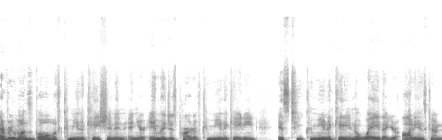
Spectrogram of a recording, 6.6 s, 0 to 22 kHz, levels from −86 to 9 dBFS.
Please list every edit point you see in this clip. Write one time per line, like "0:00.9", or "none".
none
